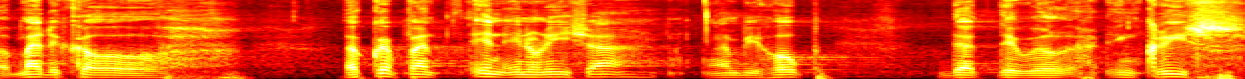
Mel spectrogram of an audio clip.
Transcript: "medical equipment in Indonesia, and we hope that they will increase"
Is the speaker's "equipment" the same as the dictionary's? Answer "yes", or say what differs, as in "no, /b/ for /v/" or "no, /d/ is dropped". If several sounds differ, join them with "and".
yes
